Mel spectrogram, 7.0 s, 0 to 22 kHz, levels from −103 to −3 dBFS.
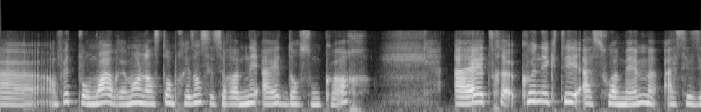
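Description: At 2.24 s and 4.72 s the speech skips forward abruptly, losing roughly 15 ms. This is likely audio missing between chunks, dropped at 2.5-second processing boundaries.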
